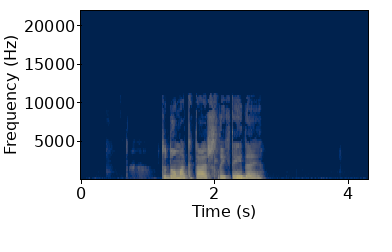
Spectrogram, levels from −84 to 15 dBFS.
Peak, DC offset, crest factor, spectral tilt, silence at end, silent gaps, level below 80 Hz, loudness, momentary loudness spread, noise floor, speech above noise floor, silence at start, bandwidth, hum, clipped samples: -8 dBFS; under 0.1%; 20 dB; -5.5 dB/octave; 1.6 s; none; -78 dBFS; -24 LUFS; 9 LU; -79 dBFS; 57 dB; 1.2 s; 11.5 kHz; none; under 0.1%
